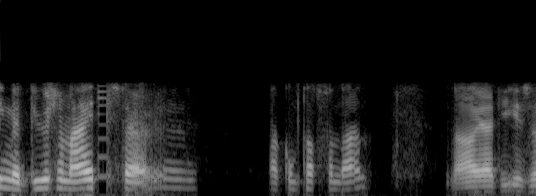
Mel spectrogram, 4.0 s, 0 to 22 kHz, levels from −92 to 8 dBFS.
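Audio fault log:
throughout: G.723.1 codec. Heavy low-bitrate coding at about 6.3 kbit/s in 30 ms frames, over a line band of roughly 300 Hz to 3.6 kHz, strips the highs and tracks the voice coarsely, so speech is muffled and hoarse with smeared consonants.
0.74 to 0.84 s: VoIP packet loss concealed by the speech codec. Two frames, 60 ms of audio, went missing and the decoder filled them by extending its last pitch and filter with falling gain, giving a brief, fading stretch before speech recovers.
2.63 to 2.75 s: VoIP packet loss concealed by the speech codec. Five frames, 150 ms in all, were lost scattered over about 300 ms, the longest gap 90 ms, so concealment repeatedly smears the sound and weakens it until frames resume.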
